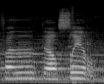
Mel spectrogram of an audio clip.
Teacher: Fantasir karena ra-nya tipis, jangan sampai shadnya ikut juga tipis ya.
